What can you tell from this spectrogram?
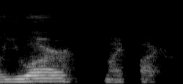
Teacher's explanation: we're hearing fire more it's going to be stressed a little bit more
